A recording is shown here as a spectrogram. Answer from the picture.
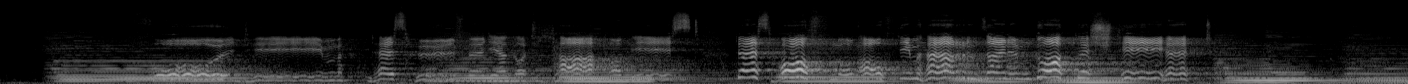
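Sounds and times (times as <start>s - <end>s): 
tenor singing recitative: 0.7s - 14.0s.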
